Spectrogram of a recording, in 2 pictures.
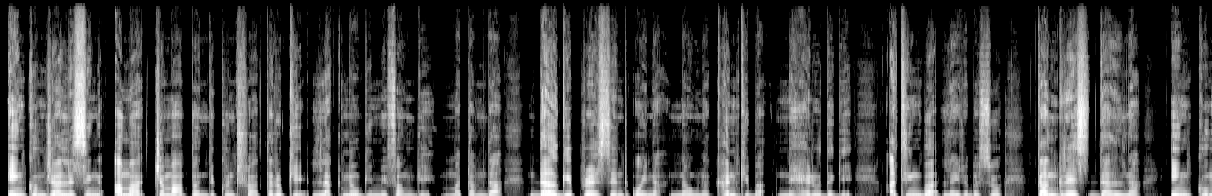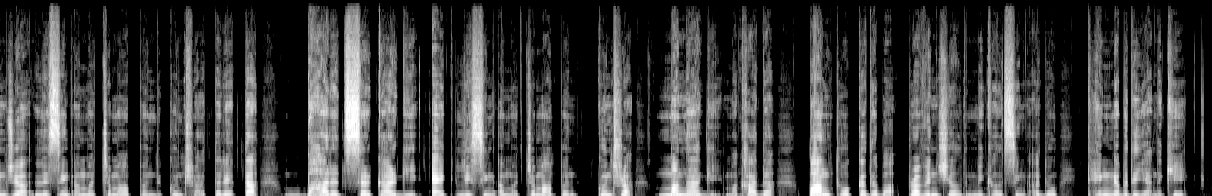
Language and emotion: Manipuri, neutral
